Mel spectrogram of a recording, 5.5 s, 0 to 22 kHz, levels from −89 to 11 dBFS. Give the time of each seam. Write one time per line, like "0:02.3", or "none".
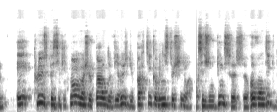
0:04.0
